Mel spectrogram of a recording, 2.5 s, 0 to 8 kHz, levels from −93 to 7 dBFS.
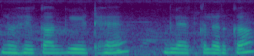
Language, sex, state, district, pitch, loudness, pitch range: Hindi, female, Uttar Pradesh, Gorakhpur, 195 Hz, -36 LUFS, 190-200 Hz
